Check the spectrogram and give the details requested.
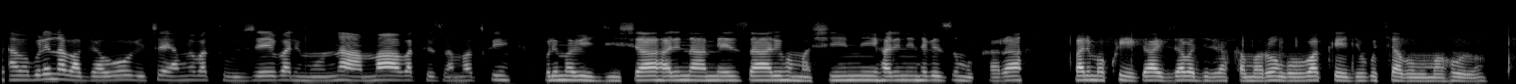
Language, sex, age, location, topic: Kinyarwanda, female, 50+, Kigali, finance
